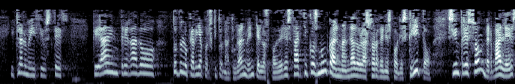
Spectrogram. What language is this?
Spanish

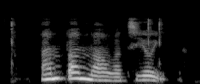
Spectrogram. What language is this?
Japanese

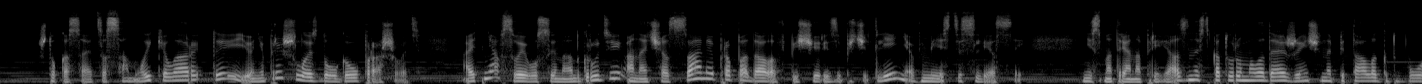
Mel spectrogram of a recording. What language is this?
Russian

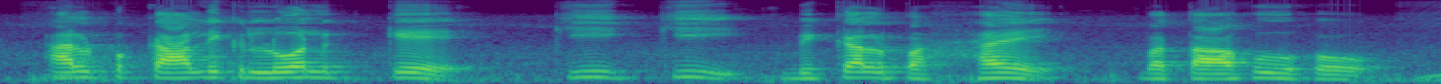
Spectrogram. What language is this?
Magahi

